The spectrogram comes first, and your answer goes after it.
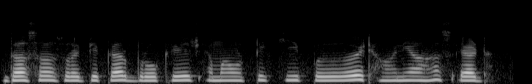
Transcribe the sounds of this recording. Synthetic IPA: d̪ɐsaːsʊɾɐbjɐkɐɾbɾoːkɾeːd͡ʒɐmaːwɳʈikipəʈʰɦaːnjaːɦɐseɖ

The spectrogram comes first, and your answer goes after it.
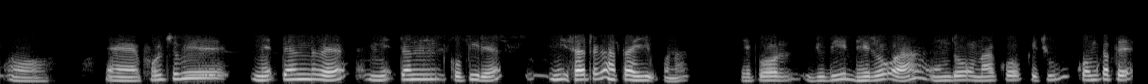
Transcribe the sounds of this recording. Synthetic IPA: ɔ | ɛpʰult͡ʃɔbi | mɛt̪̚ˀʈɛnɾɛmɛt̪̚ˀʈɛnkopiɾɛ | mit̪̚sajʈakahat̪ahijuʔkana | ɛpɔɾd͡ʒud̪iɖʱɛɾɔʔaund̪ɔɔnakɔkit͡ʃʰukɔmkat̪ɛʔ

